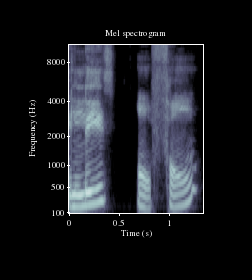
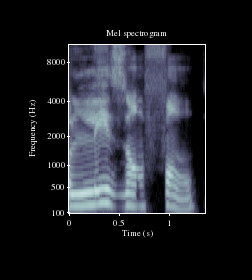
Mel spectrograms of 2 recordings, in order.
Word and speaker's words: les enfants: When you pronounce it, you basically connect the two words. For example, l'hôpital. For example, les enfants. So you don't say les enfants, because in French, it's always how it sounds. It's almost like like singing really. So les enfants.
